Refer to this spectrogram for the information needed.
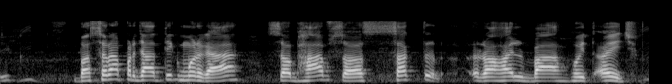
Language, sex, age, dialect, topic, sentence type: Maithili, male, 18-24, Southern/Standard, agriculture, statement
